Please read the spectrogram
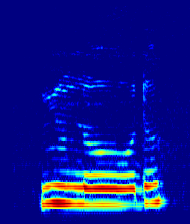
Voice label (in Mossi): "yũ-noodo", moore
